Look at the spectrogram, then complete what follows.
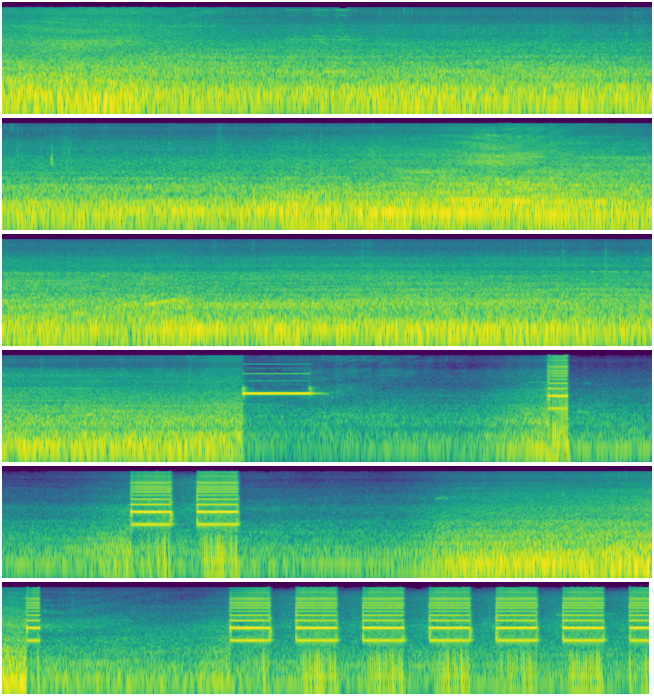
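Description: Street traffic with motorcycles passing for the first half. Then the street sound cuts out suddenly and a loud electronic alarm beeping takes over, first in a few separate beeps, then repeating about twice a second near the end.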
